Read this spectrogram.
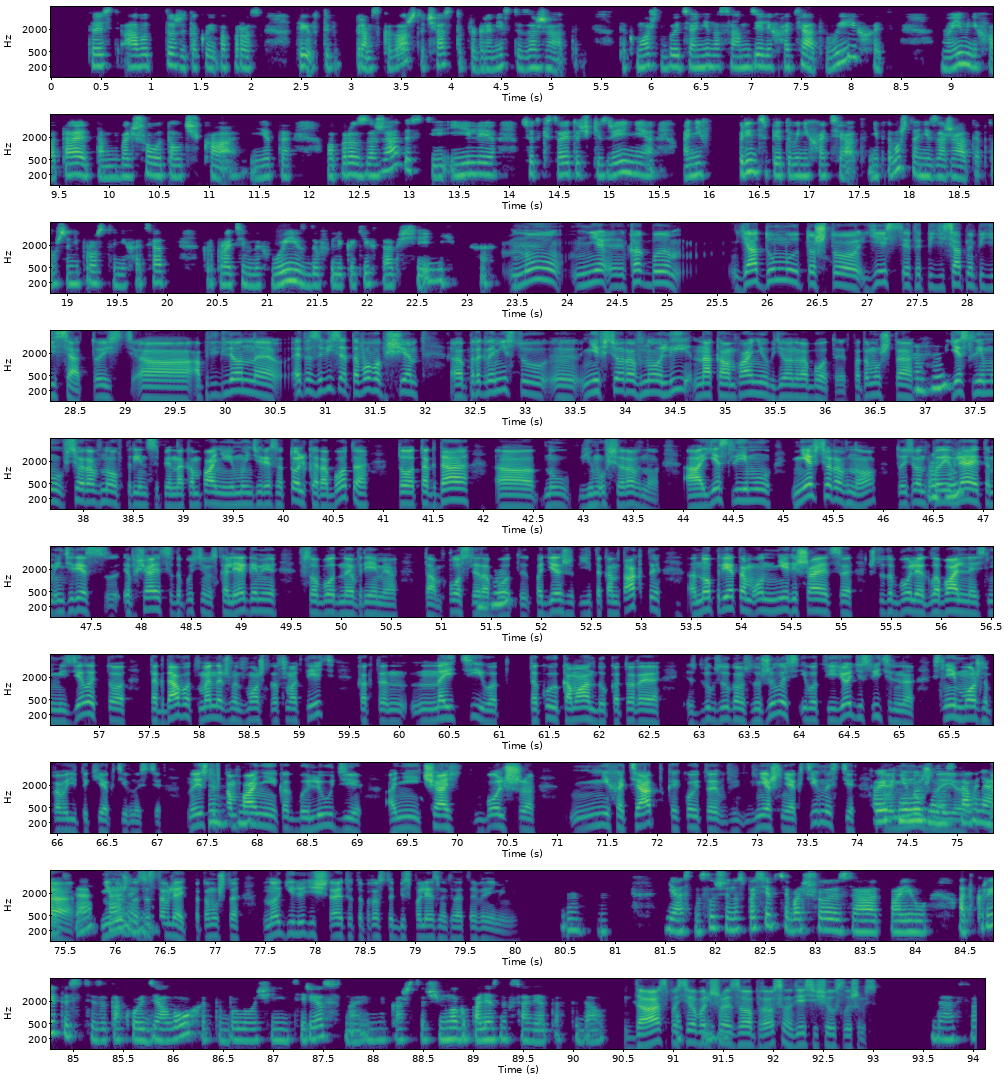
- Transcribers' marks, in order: chuckle; tapping
- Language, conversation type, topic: Russian, podcast, Как не потерять интерес к работе со временем?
